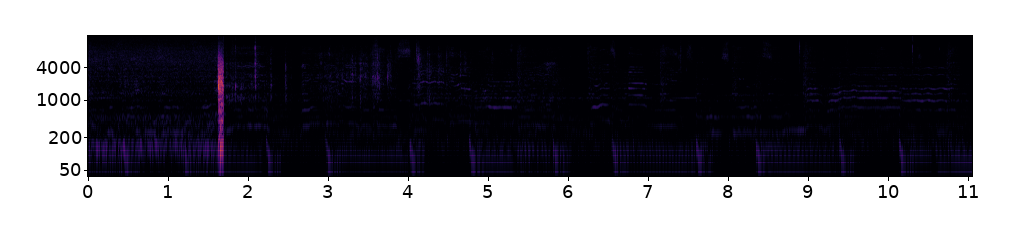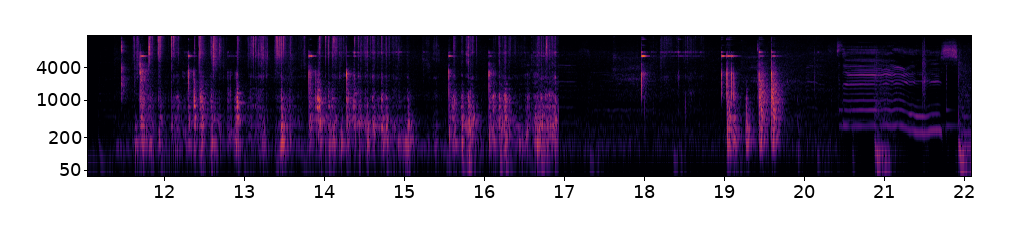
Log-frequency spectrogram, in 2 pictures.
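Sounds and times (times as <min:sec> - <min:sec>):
pestle grinding in stone mortar: 0:11.4 - 0:17.0.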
